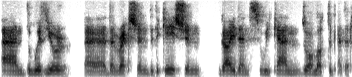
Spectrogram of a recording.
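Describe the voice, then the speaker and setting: A man's voice: on the low side, monotone, normal speed, a bit bright, dry recording, muffled recording. A man from Egypt giving a thank-you speech on an online business call, hesitant and full of fillers and repeated words. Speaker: guest speaker. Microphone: video call.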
